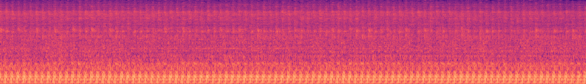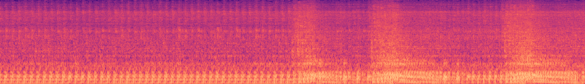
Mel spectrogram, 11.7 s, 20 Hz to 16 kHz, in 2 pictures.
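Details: Honda XR/CRF 80/100 yard bike just after carburetor clean and reassembly: steady single-cylinder idle with an even putter, then three clean, crisp throttle blips near the end. Normal idle and revving.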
